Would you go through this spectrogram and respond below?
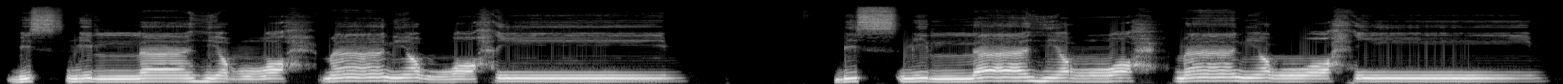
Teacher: Nah, pada bismillahirrahmannya harus seimbang. Jangan ada yang melebihi daripada dua harakat. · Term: mad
